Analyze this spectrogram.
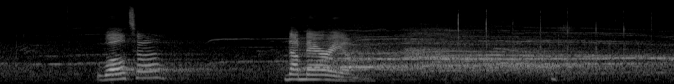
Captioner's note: audience cheers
